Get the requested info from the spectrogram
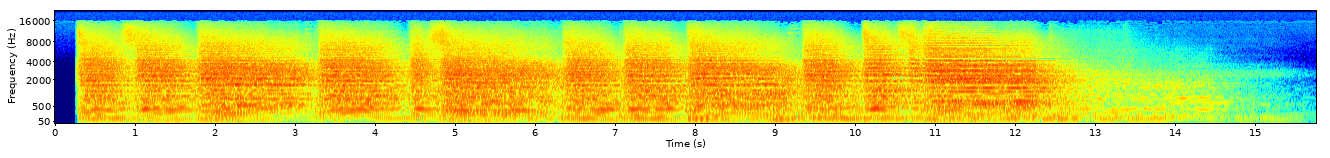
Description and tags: Orchestral Royal Theme Fanfare
Royal orchestral fanfare music for scenes where the king arrives or someone enters the royal palace or a majestic city
music made with my sample libraries in StudioOne, with orchestral tools and oceania choirs libraries, and reverb added with Valhalla Room Vst
fanfare, victory, royal, music, choirs, inspirational, entrance, epic, film, medieval, trumpet, horn, announcement, trombone, king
